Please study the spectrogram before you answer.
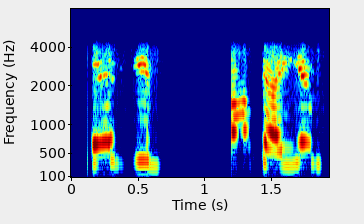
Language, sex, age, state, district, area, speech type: Hindi, female, 30-45, Uttar Pradesh, Pratapgarh, rural, conversation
